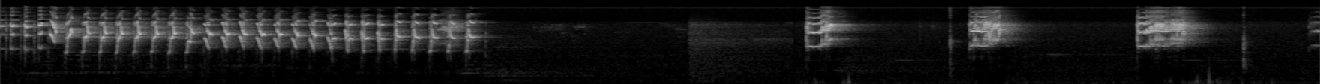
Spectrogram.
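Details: Lovebird ngekek used to call a rival: a three-second burst of rapid high chattering pulses, then a pause and three loud, harsh, separate chirps about a second apart.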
